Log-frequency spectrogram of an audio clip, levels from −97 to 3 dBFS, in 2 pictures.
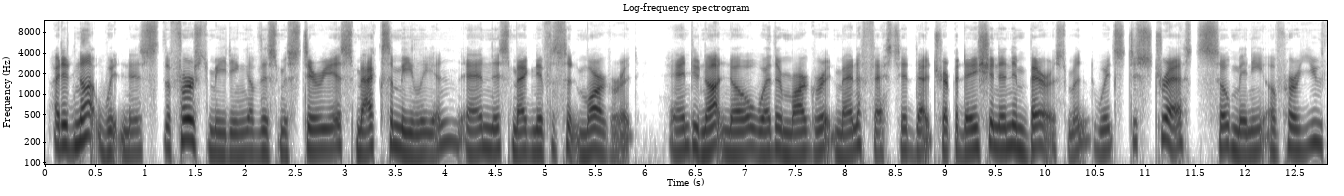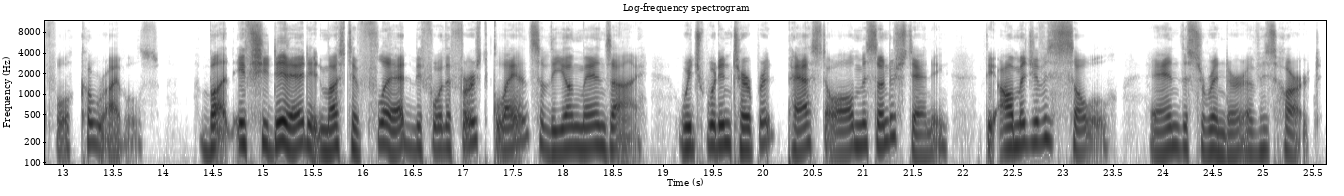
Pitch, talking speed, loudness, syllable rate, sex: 160 Hz, 160 wpm, -22 LUFS, 4.7 syllables/s, male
